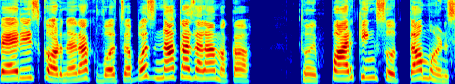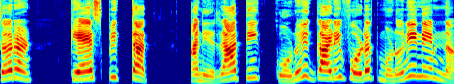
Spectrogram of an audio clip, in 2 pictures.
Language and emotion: Goan Konkani, angry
